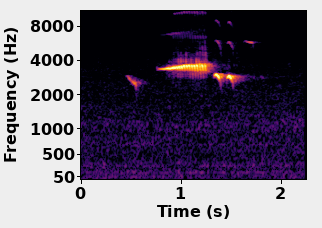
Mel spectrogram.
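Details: Blue rock thrush twittering in late afternoon, recorded with a stereo shotgun microphone: a faint whistled note, then a loud sustained high whistle with a trilled edge, followed by two short bright notes, over quiet background.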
